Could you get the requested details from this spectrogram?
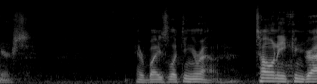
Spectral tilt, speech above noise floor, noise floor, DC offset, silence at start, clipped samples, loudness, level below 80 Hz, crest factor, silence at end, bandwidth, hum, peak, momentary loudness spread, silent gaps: -5.5 dB/octave; 28 dB; -61 dBFS; under 0.1%; 0 s; under 0.1%; -35 LUFS; -64 dBFS; 20 dB; 0 s; 16.5 kHz; none; -16 dBFS; 17 LU; none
